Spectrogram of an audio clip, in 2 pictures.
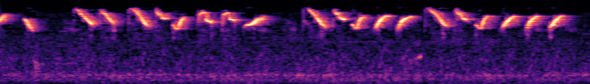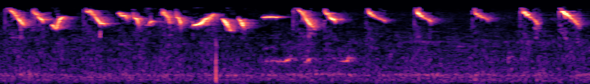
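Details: Long run of white-eye song built from rapid clusters of high, thin, downward-sliding chirps, repeated in bursts with short breaks, plus a soft low hum underneath.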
